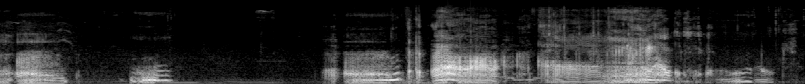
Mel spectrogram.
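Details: A female Belgian Malinois, unprovoked, growls fiercely at a German Shepherd lying calmly three meters away, with deep, rumbling growls that swell into harsh, snarling bursts.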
